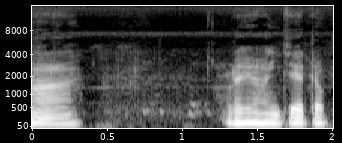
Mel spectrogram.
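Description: A man talking, with a pause of about a second in the middle.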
